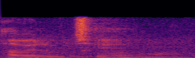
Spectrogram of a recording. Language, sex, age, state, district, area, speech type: Gujarati, male, 45-60, Gujarat, Narmada, rural, spontaneous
